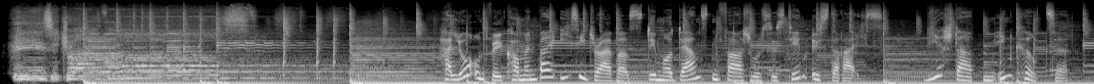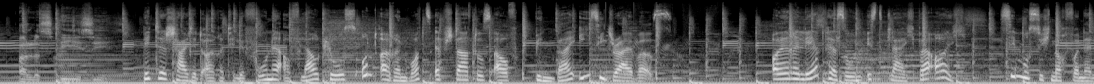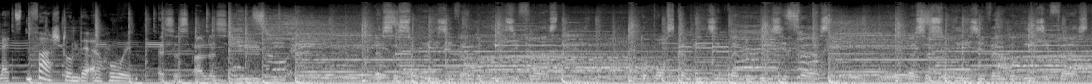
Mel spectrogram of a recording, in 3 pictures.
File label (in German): Telefonansage; Easy Drivers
